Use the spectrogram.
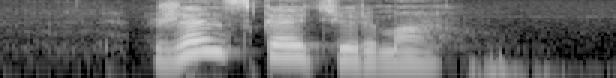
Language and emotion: Russian, positive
